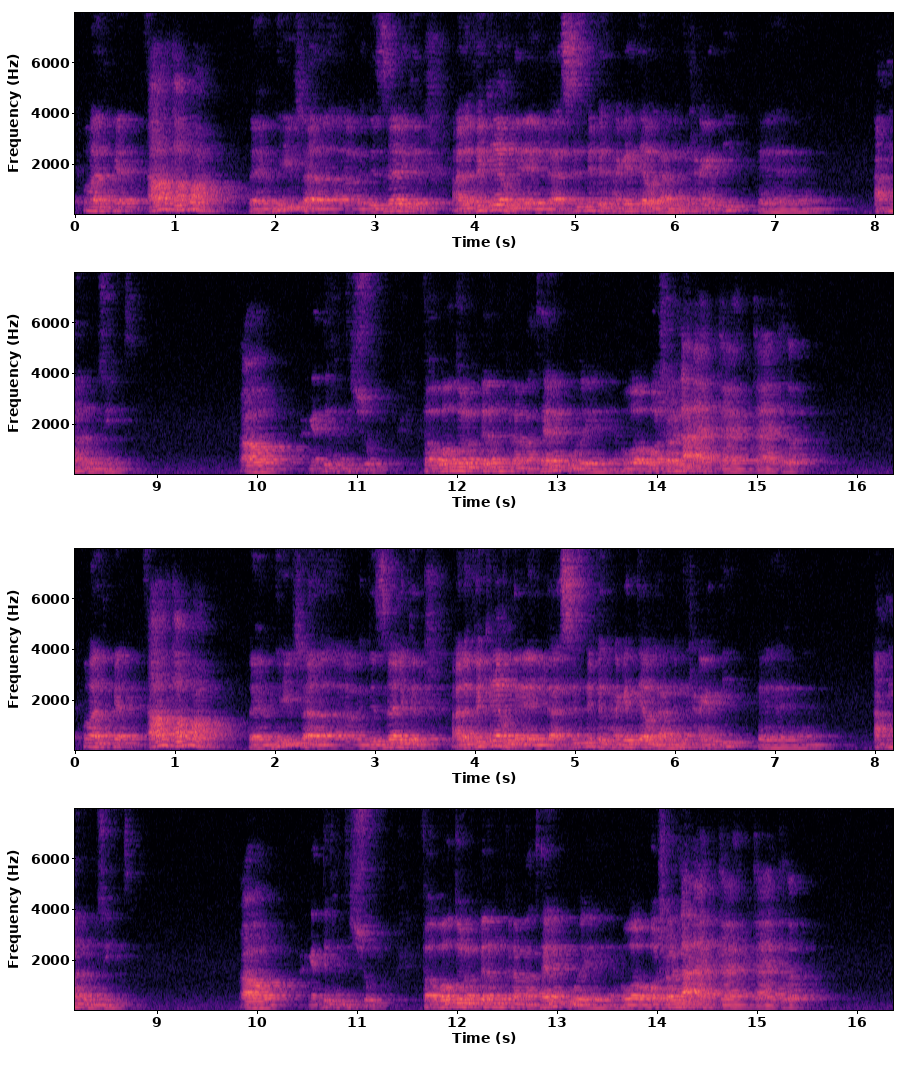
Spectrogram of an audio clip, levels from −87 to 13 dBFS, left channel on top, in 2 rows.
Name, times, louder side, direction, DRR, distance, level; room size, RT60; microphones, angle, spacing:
voice 1, 0.1-0.7 1.7-7.5 8.0-8.6 9.9-10.1 10.5-11.2 11.7-14.4, right 2 dB, 65° right, -4 dB, 0.9 m, -26 dB
voice 2, 0.7-1.4 9.8-10.1 14.2-15.4, right 1 dB, 5° left, -10 dB, 0.9 m, -24 dB
3.1 x 2.2 x 2.6 m, 0.91 s
head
